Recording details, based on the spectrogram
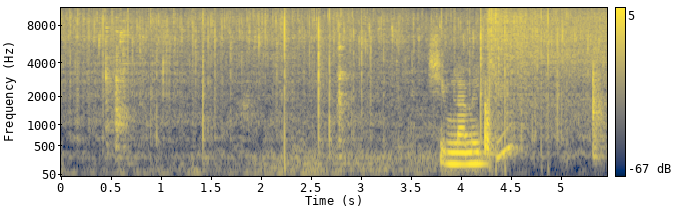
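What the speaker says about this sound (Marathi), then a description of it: "गाजर, पत्ताकोबी ह्या सर्व भाज्या आपण छान फ्राय करून घेऊया" Carrots, cabbage and other vegetables for a veg momos filling frying in a pan, a continuous close sizzle with scattered crackles and stirring clatter, while a person talks over it.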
